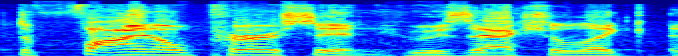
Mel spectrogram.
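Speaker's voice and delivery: normal talking voice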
